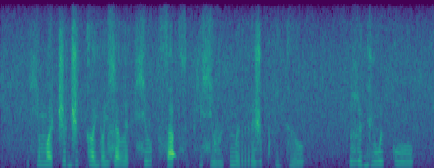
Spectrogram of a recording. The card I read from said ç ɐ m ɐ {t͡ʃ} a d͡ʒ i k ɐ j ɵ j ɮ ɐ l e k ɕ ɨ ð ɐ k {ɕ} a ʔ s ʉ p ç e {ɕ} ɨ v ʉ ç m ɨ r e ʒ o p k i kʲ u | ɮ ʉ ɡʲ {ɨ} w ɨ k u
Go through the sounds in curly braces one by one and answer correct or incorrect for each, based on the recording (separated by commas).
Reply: correct, incorrect, correct, incorrect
